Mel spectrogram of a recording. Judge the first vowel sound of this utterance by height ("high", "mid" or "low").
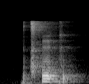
high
